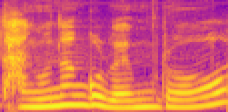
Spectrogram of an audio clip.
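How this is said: The voice sounds warm and affectionate. The tone suggests the child is loved. The speaker calls it right. "톤만 바꿔서"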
